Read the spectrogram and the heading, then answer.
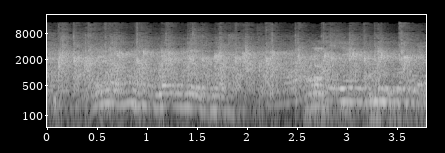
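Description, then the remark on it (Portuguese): A church audience applauds for the Lord in a steady, dense patter of clapping that holds for several seconds, with murmuring voices mixed in underneath. “Agradeço a oportunidade e as palmas do Senhor.”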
